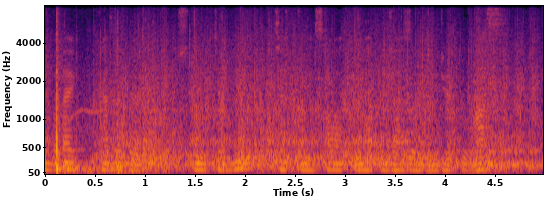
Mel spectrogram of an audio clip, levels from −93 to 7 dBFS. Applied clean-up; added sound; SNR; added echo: none; Gunshot, gunfire / Fireworks + Fireworks; -2 dB; none.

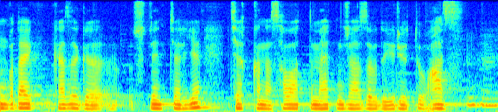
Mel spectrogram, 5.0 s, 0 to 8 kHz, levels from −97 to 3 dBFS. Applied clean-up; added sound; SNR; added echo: none; none; none; none.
